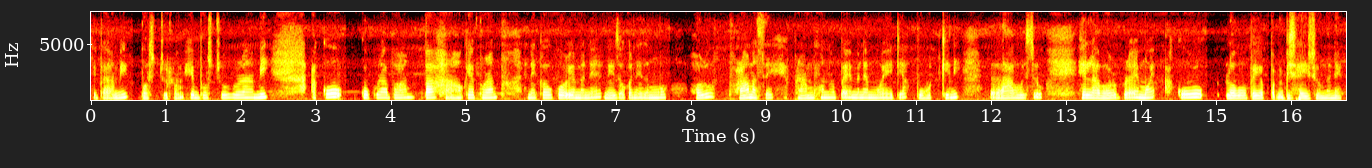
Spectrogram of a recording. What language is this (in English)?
Assamese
